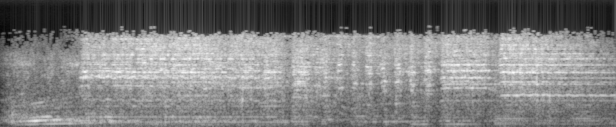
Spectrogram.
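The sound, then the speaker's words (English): A taxi roars away to catch a bus, its engine revving hard while tires squeal and skid across the road in a long, continuous screech that wavers as it goes. “Taxi, mister? Yeah, quick, taxi. Catch that bus.”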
